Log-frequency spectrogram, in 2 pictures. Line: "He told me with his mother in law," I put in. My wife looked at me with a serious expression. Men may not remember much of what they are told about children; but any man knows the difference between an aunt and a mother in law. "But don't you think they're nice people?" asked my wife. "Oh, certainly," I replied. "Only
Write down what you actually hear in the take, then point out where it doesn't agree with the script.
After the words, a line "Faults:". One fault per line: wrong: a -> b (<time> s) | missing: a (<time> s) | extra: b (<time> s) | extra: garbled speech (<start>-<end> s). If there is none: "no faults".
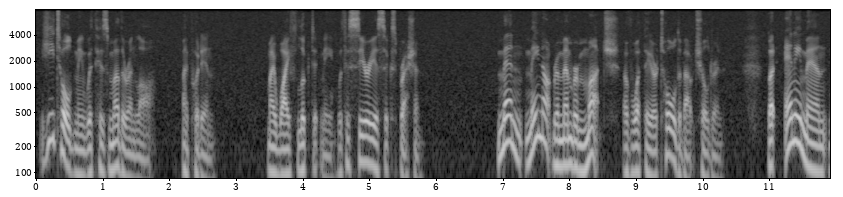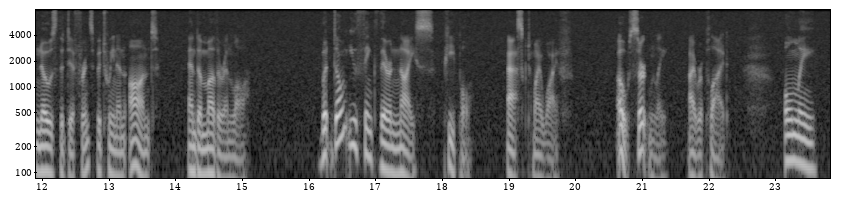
"He told me with his mother in law," I put in. My wife looked at me with a serious expression. Men may not remember much of what they are told about children; but any man knows the difference between an aunt and a mother in law. "But don't you think they're nice people?" asked my wife. "Oh, certainly," I replied. "Only
Faults:
no faults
